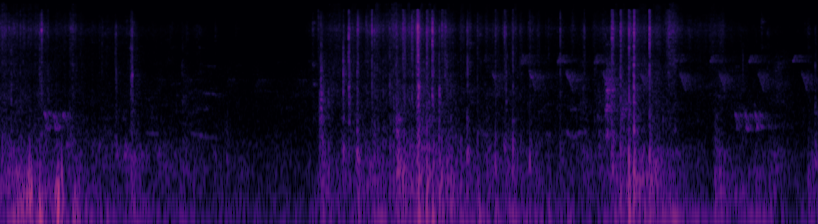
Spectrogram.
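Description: Jalali pigeons flap their wings in several bursts close by, with a few soft coos between the flurries of fluttering, while faint background noise continues throughout.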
